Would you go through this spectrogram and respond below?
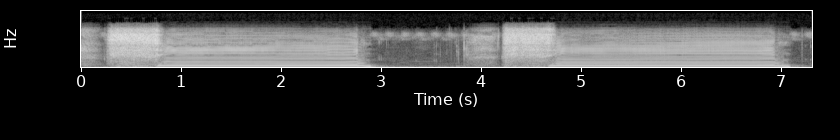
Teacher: سین کی ادائیگی میں زبان کی نوک کو سامنے والے نیچے کے دو دانتوں کے کناروں سے مضبوطی سے لگا کر باریک اور سیٹی جیسی آواز میں پڑھیں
